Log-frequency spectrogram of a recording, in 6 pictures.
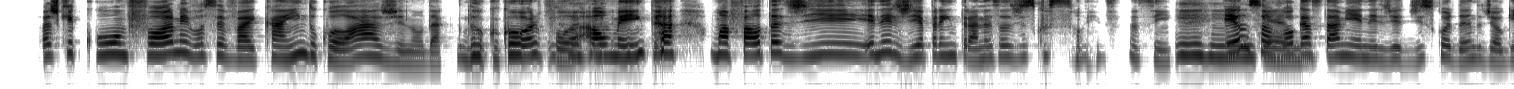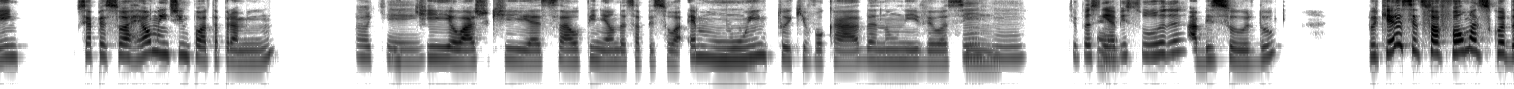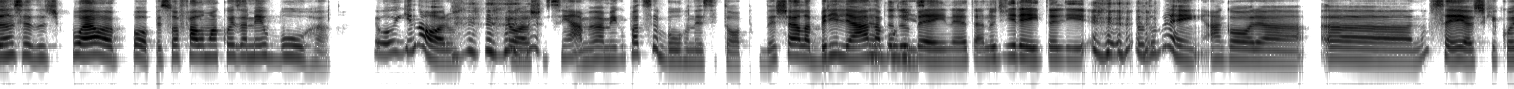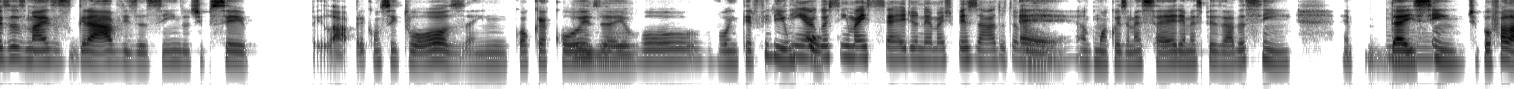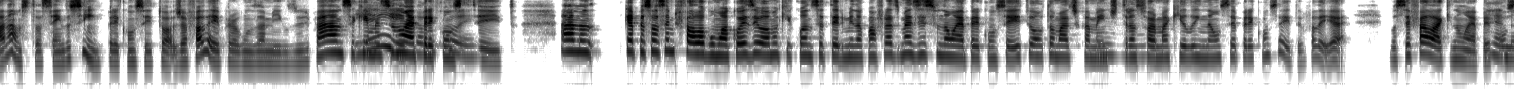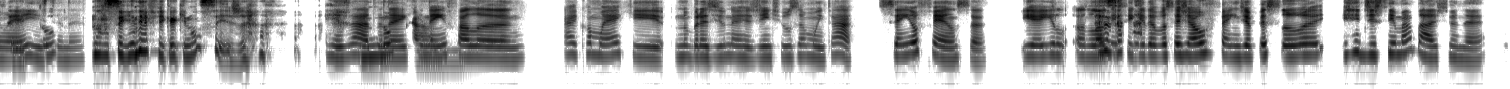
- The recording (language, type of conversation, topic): Portuguese, podcast, Como você costuma discordar sem esquentar a situação?
- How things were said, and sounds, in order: laugh; tapping; laugh; unintelligible speech; laugh; laughing while speaking: "não significa que não seja"; laugh; chuckle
